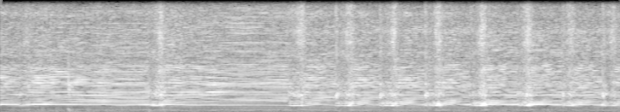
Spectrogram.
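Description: Corded electric hair clippers buzzing steadily while cutting hair, with short repeated surges about every two-thirds of a second in the second half.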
